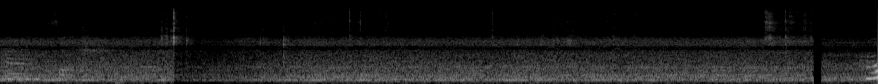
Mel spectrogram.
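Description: Hands pressing and smoothing glued paper cut-outs onto a workbook page: paper rubbing and rustling against paper over a steady background hiss, with a sharp click a little under two seconds in.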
